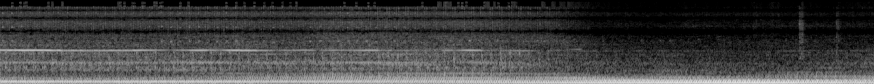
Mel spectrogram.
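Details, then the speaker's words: 2007 Subaru Impreza WRX, project car just got running after hard start: rough idle with regular low knock about three per second, heavier on acceleration; rod knock suspected; intake cam position sensor circuit code also stored. "so this is what she sounds like i got her to run but there's a slight knock and it gets heavier once you accelerate"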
